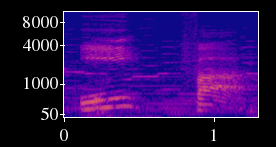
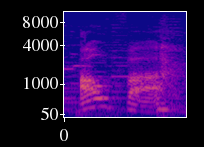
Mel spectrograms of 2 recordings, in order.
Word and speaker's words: Aoife: Aoife, it's pronounced Aoife, not Alpha, as a lot of people pronounce it.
